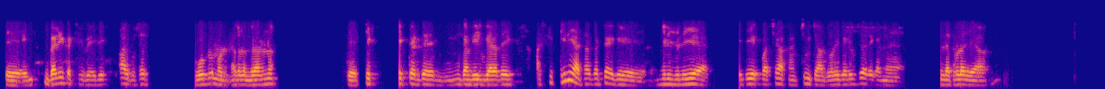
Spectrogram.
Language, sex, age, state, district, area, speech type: Dogri, male, 45-60, Jammu and Kashmir, Udhampur, rural, conversation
